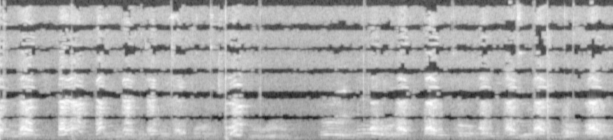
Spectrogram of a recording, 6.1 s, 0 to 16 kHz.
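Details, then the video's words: Pet Border Collies vocalise to Jingle Bells at Christmas 2011: repeated short, reedy yowling notes in uneven bursts, a brief lull mid-way, then quick bending cries resume against a constant electrical hum. "Border Collies Christmas Jingle Bell Singing Dog"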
